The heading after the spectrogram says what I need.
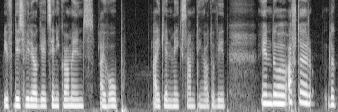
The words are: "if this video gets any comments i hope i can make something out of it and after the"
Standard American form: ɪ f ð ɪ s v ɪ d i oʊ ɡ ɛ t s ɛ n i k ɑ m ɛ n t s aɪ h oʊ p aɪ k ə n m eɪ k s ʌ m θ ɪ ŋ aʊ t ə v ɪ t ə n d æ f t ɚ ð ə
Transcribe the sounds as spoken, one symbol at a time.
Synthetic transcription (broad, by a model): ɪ f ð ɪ s v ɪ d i oʊ ɡ ɛ t s ɛ n i k ɑ m ɛ n t s aɪ h oʊ p aɪ k ə n m eɪ k s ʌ m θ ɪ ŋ aʊ t ə v ɪ t ə n d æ f t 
